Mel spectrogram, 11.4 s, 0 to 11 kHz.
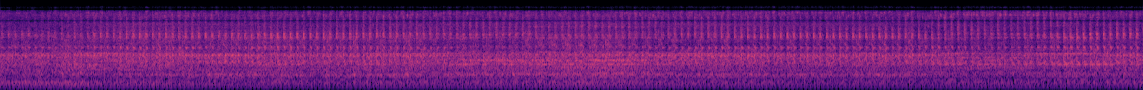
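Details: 1999 Plymouth Voyager 3.0 V6 idling: steady tapping knock about three times a second, suspected rod knock or valve tap; isolated with a mechanic's stethoscope, the cause was a cracked flywheel.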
